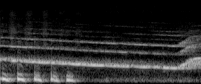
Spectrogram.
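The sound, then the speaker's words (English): A loud emergency vehicle siren wails steadily, its tone sliding slowly downward as it passes along the street, then sweeping back up at the end, with a low rumbling pulse underneath. “Sirens, everybody sirens.”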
